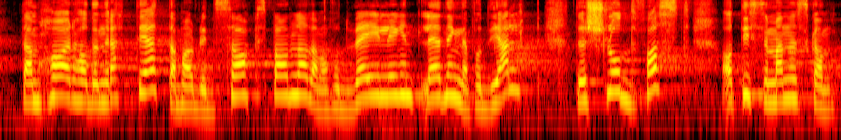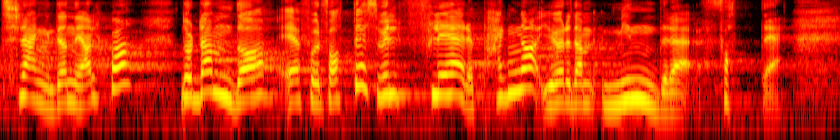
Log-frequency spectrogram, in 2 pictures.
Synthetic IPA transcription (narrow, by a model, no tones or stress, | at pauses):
d̪̥ɛmhɑɾhɑd̪ːɛnɾɛt̪ːɪheːt̪̚d̪ɛmhɑɾblɪt̪sɑːksbəɑnɑd̪ɛmhɑɾfɔt̪ːʋæɪlɪleːd̪ɪŋd̪ɛmɑfɔt̪ːjɛlpd̪̥ɛʂɭɔd̪ːfɑst̪ʔɑt̪̚d̪ɪsːəmɛnːəskɑnt̪ʰɾɛŋːd̪ɛnːəjælpɑnɔɖɛmd̪ɑɛfɔɾfɑt̪ːɪsɔʋɪlfleːɾəpʰɛŋːəjøːɾəd̪ɛmmɪnd̪ɾə̰fɑt̪ːɪ̰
